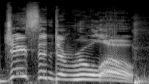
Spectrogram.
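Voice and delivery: high, stretched mock game-call holler. Shown as a demonstration. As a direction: holler the name high and long. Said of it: "also hollering out".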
